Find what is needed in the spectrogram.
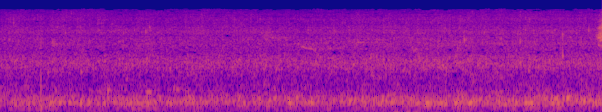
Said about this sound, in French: et observer cette danse aquatique avec ce petit ruisseau qui court au milieu de cette forêt.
